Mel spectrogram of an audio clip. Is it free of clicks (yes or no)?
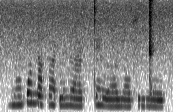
no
